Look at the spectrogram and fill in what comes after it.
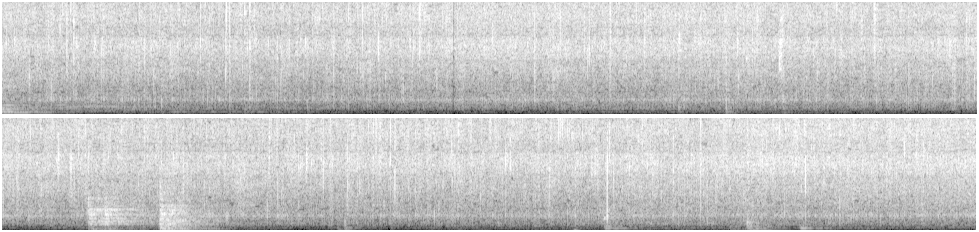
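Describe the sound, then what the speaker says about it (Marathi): Mixed vegetables including peas and chopped tomato cook in oil in a pan for vegetable pulao, giving a soft steady sizzle with a few spatula scrapes and clinks, quiet and without speech. "या सर्व भाज्या आपल्याला तेलामध्ये चांगल्या शिजवून घ्यायच्या आहेत"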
